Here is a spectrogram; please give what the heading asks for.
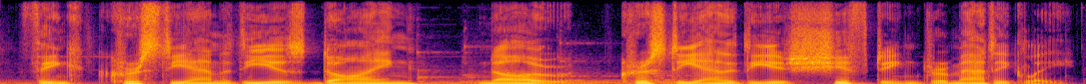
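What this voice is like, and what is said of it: Put-on Washington Post reading voice. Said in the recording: “doing his Washington Post voice”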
